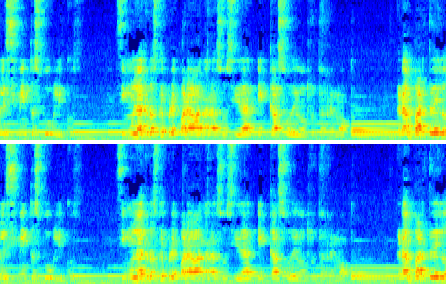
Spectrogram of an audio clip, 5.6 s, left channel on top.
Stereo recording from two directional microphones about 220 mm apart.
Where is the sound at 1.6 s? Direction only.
20° left (ahead or behind).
